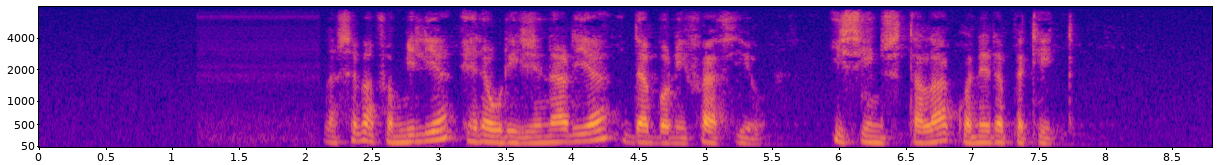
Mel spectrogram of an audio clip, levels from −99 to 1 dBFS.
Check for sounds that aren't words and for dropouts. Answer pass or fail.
pass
